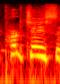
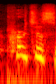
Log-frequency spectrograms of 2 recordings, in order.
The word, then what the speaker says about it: purchase: 발음 은 "purchas" 가 아니라 "purchase" 입니다 .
